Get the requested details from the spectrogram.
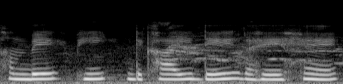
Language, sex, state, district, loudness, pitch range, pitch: Hindi, female, Madhya Pradesh, Bhopal, -14 LUFS, 235-250 Hz, 245 Hz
